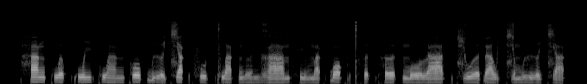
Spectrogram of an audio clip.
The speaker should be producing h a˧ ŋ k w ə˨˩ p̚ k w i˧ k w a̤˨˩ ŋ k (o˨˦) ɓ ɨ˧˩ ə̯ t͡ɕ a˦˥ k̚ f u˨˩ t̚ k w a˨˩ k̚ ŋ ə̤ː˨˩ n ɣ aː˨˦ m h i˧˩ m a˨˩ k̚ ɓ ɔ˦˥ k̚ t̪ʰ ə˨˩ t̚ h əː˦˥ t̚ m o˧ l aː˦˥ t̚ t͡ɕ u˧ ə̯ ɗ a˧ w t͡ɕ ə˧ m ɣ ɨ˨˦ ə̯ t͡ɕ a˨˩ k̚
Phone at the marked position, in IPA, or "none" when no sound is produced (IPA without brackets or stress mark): o˨˦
